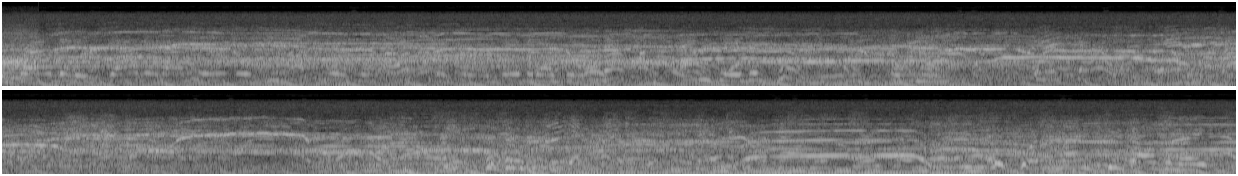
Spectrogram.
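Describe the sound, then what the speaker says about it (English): An enormous crowd on a Midtown Manhattan plaza cheers and shouts continuously, with screams and a constant roar of babble, loud and dense throughout. "Enormous crowd out on the plaza"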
